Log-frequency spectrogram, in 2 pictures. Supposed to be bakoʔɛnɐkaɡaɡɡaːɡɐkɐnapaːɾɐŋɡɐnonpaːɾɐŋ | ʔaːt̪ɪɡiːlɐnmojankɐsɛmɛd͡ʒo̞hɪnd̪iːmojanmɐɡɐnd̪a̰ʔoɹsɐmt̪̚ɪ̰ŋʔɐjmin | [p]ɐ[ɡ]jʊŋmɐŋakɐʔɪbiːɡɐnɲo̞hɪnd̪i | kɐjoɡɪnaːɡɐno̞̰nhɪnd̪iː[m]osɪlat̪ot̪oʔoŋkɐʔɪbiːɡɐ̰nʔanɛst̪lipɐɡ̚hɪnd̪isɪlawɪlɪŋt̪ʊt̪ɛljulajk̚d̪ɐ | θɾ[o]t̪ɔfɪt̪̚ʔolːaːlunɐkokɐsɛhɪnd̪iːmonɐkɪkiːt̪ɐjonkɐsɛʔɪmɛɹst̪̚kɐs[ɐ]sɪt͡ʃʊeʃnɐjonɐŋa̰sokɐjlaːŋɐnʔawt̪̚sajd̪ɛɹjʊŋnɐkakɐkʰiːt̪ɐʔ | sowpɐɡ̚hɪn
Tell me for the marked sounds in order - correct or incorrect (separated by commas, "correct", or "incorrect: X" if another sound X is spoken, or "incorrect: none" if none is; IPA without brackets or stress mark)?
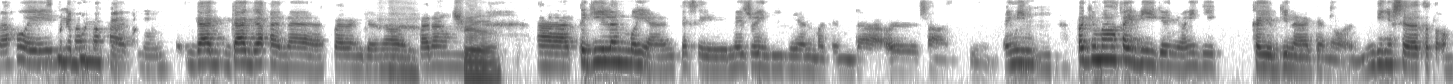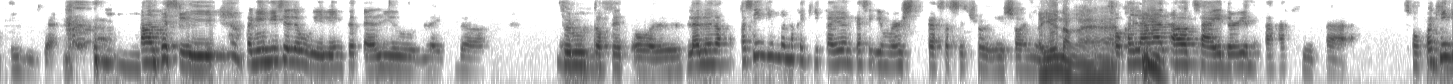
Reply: correct, correct, incorrect: ɲ, incorrect: u, correct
